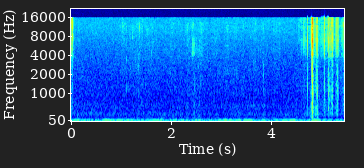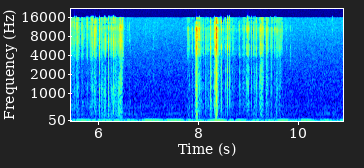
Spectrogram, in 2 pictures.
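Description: Metal tweezers pick and scrape inside the hole of a dry, porous dried wheat gluten ring (fu) held in a gloved hand. After a quiet, faint stretch, two bursts of bright, crackly scraping follow, each opening with a sharp click. Between and after the bursts, soft scratching fades back to near silence.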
